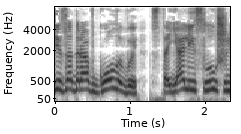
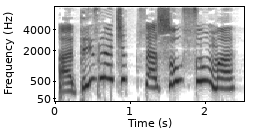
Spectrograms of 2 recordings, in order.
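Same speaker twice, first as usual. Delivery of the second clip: high, melodic grandmotherly voice, much higher; melodic woman's voice; 9 semitones higher than usual. A narrator's reading. Grandma Lucrezia scolds Puccini from the sky, high and melodic. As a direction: sing out the scolding from above. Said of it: "послышался мелодичный женский голос".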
